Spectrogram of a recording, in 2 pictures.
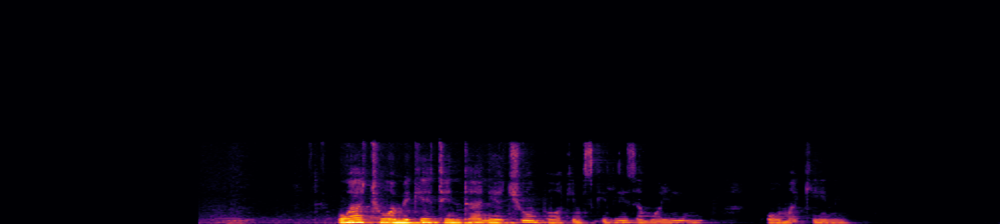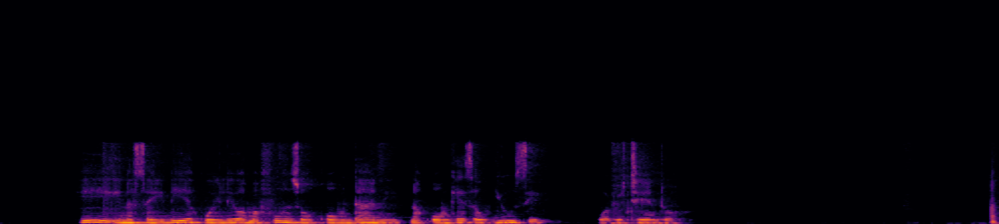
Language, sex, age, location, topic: Swahili, female, 25-35, Dar es Salaam, education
